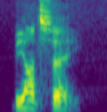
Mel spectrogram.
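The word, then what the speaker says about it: Beyoncé: Is that how you pronounce it? I see him say it right. I didn't say it right, did it? Say it right. Beyonce.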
